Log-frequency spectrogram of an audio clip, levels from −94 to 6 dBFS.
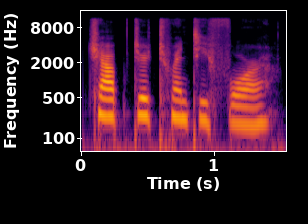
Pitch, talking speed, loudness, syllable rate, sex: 205 Hz, 115 wpm, -21 LUFS, 3.7 syllables/s, female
